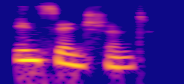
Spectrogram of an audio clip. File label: "insentient", Indian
